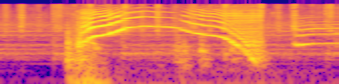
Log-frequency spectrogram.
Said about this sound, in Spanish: Por suerte, la puerta estaba entreabierta y pude asomar un ojo. Pero de todas formas la puerta chirrió.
